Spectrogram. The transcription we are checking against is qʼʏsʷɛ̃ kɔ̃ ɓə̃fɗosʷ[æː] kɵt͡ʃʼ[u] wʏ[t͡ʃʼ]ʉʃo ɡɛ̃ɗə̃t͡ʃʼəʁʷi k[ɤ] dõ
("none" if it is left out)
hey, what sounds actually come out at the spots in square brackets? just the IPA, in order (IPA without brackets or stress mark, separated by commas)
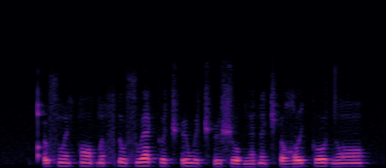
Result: æ, ʏ, t͡ʃʼ, o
